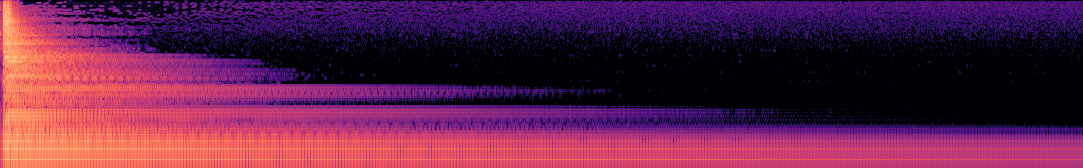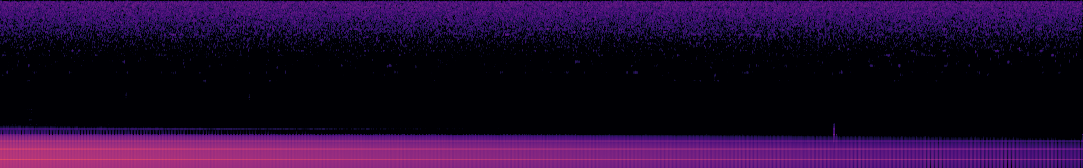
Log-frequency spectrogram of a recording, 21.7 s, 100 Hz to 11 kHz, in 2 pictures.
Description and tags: B7th up
Standard open B 7th chord. 2nd fret 5th string, 1st fret 4th string, 2nd fret 3rd string, open 2nd string, 2nd fret 1st string. Up strum. If any of these samples have any errors or faults, please tell me.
